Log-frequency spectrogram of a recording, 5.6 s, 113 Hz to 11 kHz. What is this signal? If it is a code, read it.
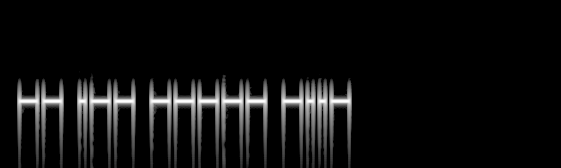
Morse code, heard as a keyed tone, about 20 wpm, 700 Hz. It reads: MW0X
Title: DXCC-100 Call Signs - 4 Characters - Repeated 2x - 20wpm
